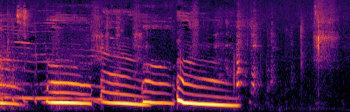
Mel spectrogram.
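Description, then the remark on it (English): A voice imitates whale song with a string of about four long, loud, moaning wails that slide downward in pitch, before fading into quiet shuffling. “There's just whale sounds coming out.”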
